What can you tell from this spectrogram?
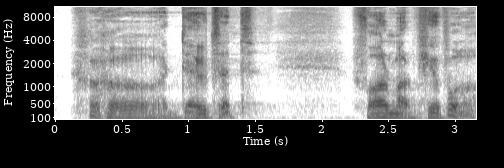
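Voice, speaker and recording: Putting on a character voice, a man speaks raspy and fairly low at a fairly slow pace. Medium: video game. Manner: chatty, chuckling.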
